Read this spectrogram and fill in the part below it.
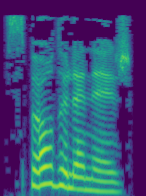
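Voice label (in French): "sports de la neige", French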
